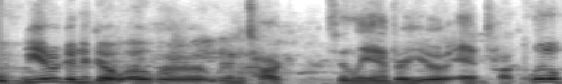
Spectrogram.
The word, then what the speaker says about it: Leandra: I have Leandra, I keep saying her name wrong, Leandra Jackson here with doTERRA essential oils.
